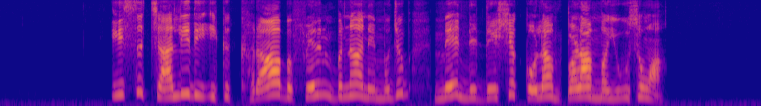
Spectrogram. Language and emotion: Dogri, angry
